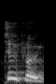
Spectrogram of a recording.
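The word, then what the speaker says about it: Tupou: Can you pronounce Tupu? Tupu.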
